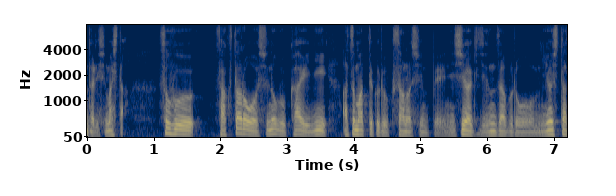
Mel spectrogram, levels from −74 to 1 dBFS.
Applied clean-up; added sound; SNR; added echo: none; none; none; none.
